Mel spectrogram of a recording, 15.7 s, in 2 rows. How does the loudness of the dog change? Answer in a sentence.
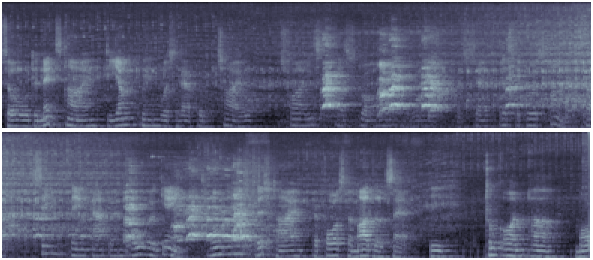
The loudness of the dog goes down, then up.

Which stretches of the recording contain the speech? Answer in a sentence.
You can hear the speech from 0.0 to 15.6 s.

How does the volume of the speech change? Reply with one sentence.
The volume of the speech goes down, then up.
